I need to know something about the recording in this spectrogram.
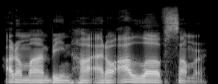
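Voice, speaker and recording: A man's voice: sits low, steady tone, fairly quick, clean tone, dry recording, studio quality. A man co-hosting a podcast, chatting in an upbeat, playful way. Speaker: podcast co-host. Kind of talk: casual chat.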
